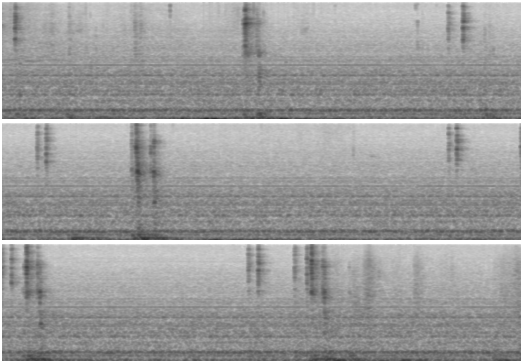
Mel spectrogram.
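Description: Computer keyboard keys and mouse buttons clicking at irregular intervals, about a dozen separate clicks, over a steady low hum.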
